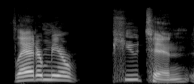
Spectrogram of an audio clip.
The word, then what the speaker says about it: Vladimir Putin: Vladimir Putin, is that how you say his name? – Yes.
